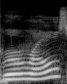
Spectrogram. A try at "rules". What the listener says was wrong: One syllable, not two.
